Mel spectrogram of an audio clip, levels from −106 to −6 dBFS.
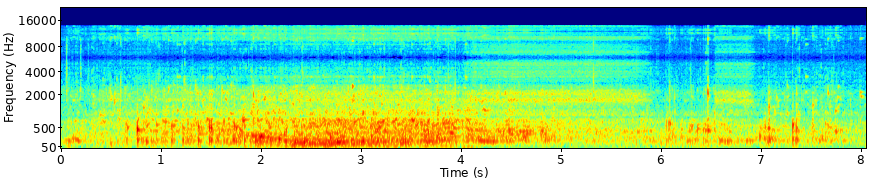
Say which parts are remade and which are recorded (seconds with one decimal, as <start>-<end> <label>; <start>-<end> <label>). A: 0.0-1.5 recorded; 1.5-2.3 remade; 2.3-8.1 recorded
